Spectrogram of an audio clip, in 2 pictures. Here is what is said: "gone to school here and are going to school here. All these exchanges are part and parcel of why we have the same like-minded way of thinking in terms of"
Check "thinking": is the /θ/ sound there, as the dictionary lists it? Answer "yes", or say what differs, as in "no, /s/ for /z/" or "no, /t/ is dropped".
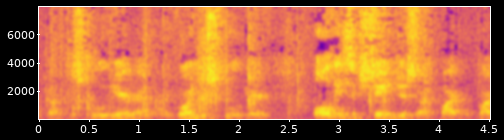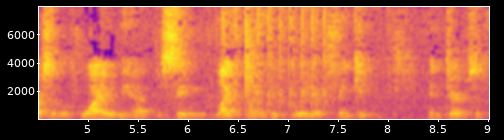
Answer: yes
